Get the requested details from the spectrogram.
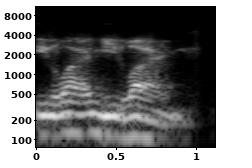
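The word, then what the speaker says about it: ylang-ylang: oh by the way that oil that we don't know how to pronounce is apparently pronounced Alang Alang okay yeah you know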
